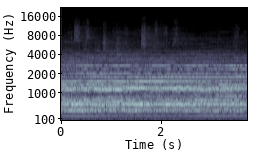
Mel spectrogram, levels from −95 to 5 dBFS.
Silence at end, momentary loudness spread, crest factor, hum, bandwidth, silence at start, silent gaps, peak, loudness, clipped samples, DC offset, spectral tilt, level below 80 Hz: 0 s; 3 LU; 14 dB; none; 11 kHz; 0 s; none; -14 dBFS; -28 LUFS; under 0.1%; under 0.1%; -4 dB/octave; -66 dBFS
